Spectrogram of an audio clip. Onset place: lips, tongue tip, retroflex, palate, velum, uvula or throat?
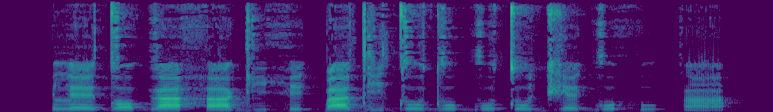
tongue tip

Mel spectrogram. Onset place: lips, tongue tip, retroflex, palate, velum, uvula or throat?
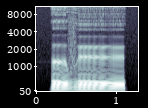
lips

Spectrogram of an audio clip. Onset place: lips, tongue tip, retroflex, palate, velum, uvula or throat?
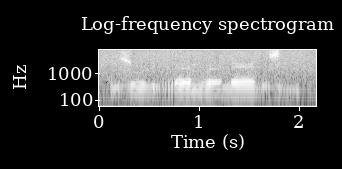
tongue tip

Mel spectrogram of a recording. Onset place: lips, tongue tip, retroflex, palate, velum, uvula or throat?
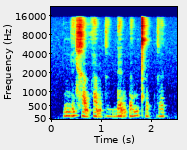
palate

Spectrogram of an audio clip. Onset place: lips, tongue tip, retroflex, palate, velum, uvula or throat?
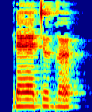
tongue tip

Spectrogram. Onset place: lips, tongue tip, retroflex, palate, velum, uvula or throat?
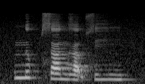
tongue tip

